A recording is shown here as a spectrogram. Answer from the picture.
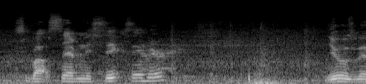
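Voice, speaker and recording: Medium-pitched male speech with a Georgia accent, ordinary pitch variation, and a moderate pace, plus noticeable background noise. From Georgia, US South. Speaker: RV travel vlogger. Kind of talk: casual vlog talk.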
